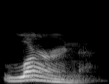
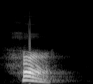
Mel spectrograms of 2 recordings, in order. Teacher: The schwa and the r just get together and you cannot distinguish where one starts and the other ends. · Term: Are Colored Schwa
